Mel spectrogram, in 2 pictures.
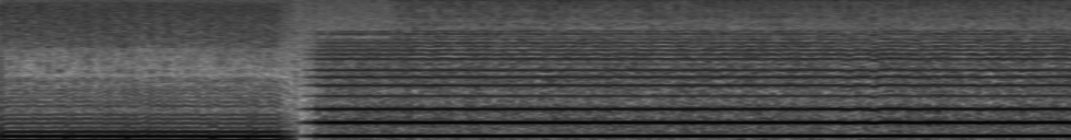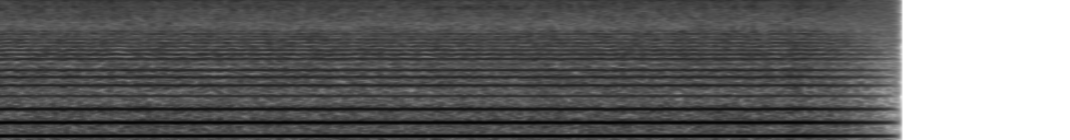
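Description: Near silence with a faint, steady electrical hum. The hum breaks briefly about a second and a half in, then carries on unchanged until it cuts off just before the end.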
